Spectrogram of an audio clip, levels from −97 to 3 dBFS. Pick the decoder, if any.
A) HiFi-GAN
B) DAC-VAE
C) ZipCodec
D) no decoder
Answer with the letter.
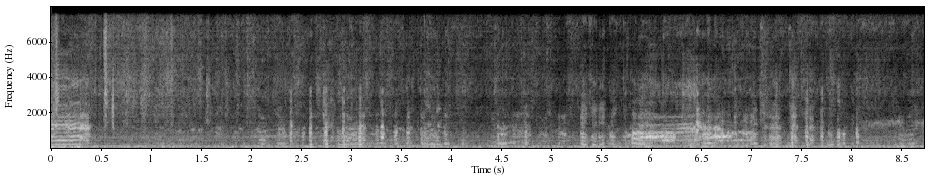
A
